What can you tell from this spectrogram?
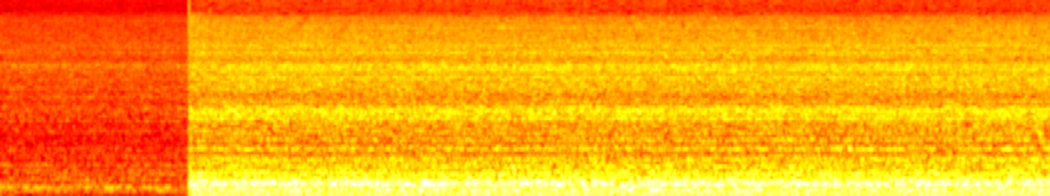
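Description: Faint steady hiss, then about a second and a half in a loud, steady mechanical drone with a low hum starts abruptly and runs on unchanged.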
